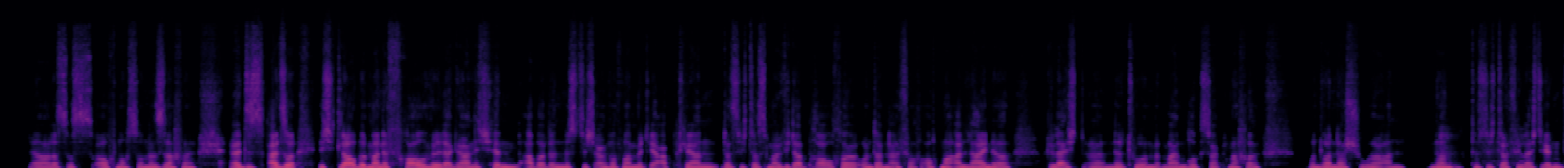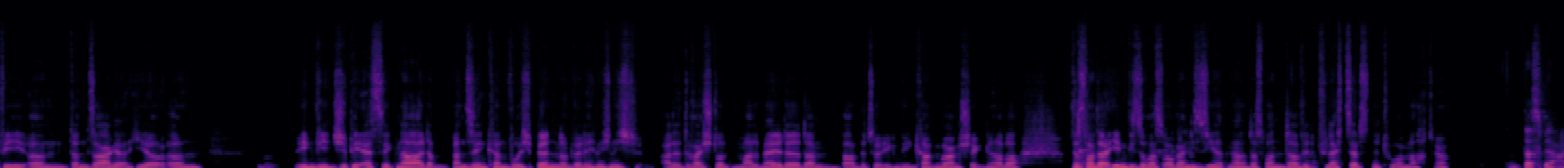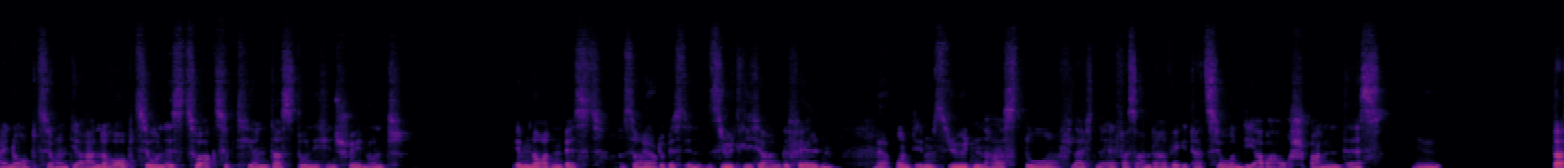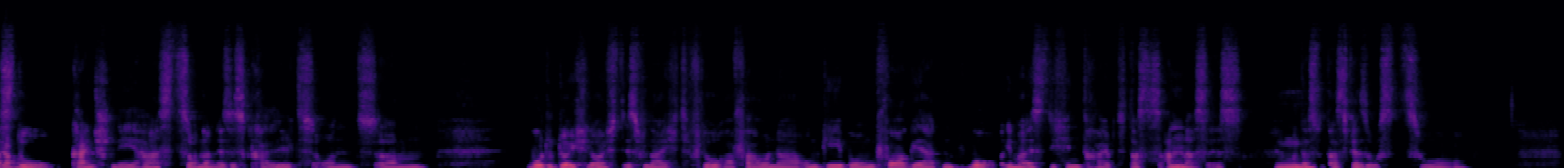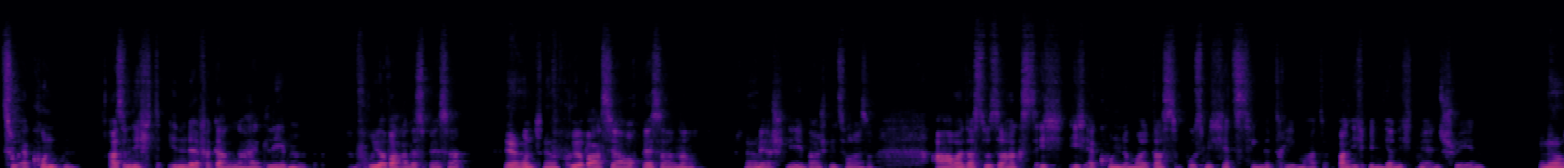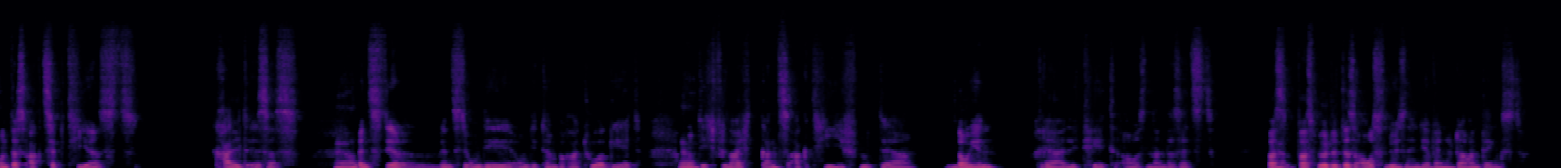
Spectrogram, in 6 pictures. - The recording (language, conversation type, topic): German, advice, Wie kann ich mich an ein neues Klima und Wetter gewöhnen?
- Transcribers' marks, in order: chuckle; joyful: "Ja"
